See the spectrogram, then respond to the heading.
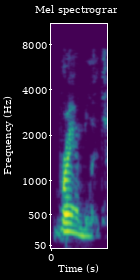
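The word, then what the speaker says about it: Bramblett: my favorites nasa uh randall uh bramble of bramblet that's how you say his name who works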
